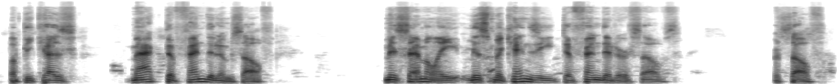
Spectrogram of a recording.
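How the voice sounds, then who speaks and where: A man with a fairly low voice rants at trolls on a livestream. He is profane and aggressive, and swings from shouting to low, slow growls. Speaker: streamer ranting at online trolls. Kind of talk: heated livestream rant.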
